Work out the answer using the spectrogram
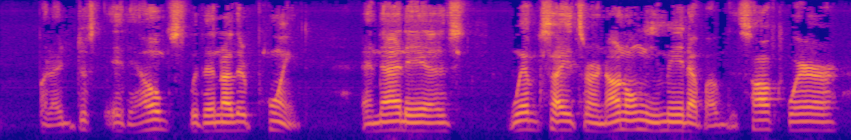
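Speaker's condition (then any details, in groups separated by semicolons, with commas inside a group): Cerebral palsy; stiff muscles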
